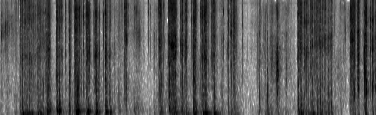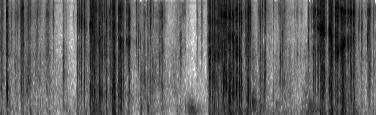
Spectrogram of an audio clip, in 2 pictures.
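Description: Long nails pull and peel apart a strip and roll of blue nylon hook-and-loop (velcro) tape. Repeated bursts of bright, crackling ripping sound come with each peel, separated by short quiet pauses. The sound is dense in the high range with almost no low end.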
